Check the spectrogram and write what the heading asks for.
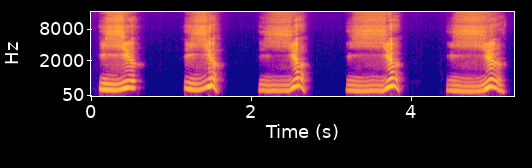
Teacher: ми не можемо довго протягнути звук й Отже він приголосний приголосний звук й завжди м'який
